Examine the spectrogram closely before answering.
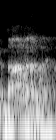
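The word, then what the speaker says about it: Nonin: Nonan is actually the correct pronunciation.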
